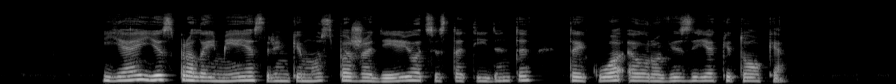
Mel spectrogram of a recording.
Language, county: Lithuanian, Marijampolė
